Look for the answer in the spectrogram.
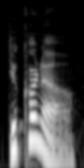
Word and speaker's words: Ducournau: I'm struggling with pronunciation again. – Ducournau. – Julia Ducournau.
